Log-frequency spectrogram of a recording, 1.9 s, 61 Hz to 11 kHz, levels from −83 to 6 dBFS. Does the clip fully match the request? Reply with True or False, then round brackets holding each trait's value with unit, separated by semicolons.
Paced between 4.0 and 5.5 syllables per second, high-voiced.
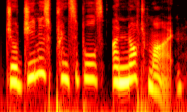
False (5.9 syllables/s; 255 Hz)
